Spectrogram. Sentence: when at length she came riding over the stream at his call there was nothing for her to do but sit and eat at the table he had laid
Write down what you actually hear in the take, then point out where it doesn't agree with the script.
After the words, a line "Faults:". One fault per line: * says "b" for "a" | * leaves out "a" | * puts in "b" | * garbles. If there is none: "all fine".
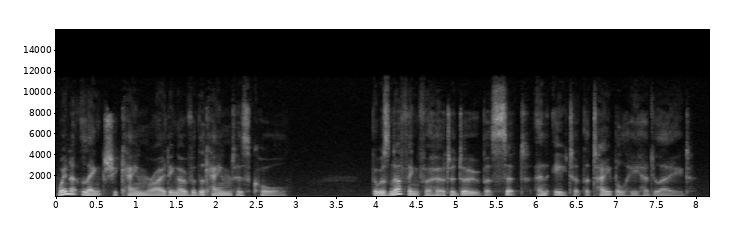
when at length she came riding over the came at his call there was nothing for her to do but sit and eat at the table he had laid
Faults:
* says "came" for "stream"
